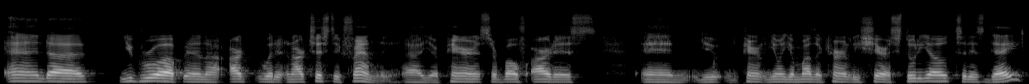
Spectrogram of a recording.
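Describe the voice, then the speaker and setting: A man hosting a podcast, reading a scripted introduction and then asking relaxed interview questions. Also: medium pitch, normal speed. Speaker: podcast host.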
